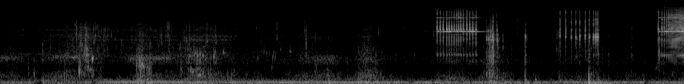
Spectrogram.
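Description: Fishing reel's drag buzzing in three short bursts in the second half as a big fish pulls line off against it, with quieter reel and line sounds before.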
